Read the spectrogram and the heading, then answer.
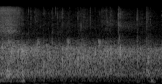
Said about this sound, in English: Yeah, give him a clap.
